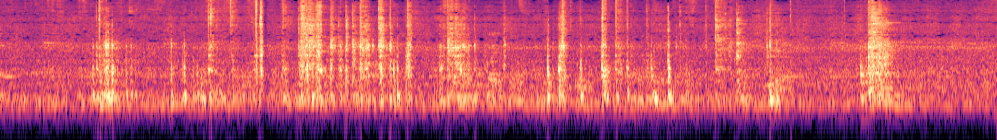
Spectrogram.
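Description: A filter scrapes and clicks as a hand twists it.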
